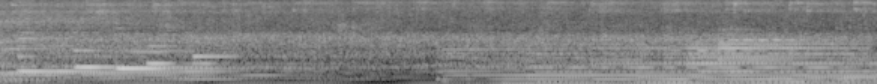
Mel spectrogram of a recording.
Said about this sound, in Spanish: Dios te bendiga. aplauso fuerte.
